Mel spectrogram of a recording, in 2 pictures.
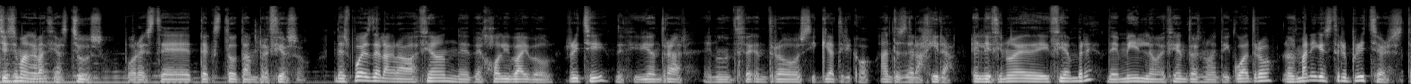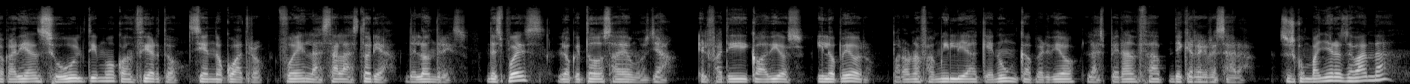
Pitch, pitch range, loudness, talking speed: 125 Hz, 115-135 Hz, -19 LUFS, 165 wpm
